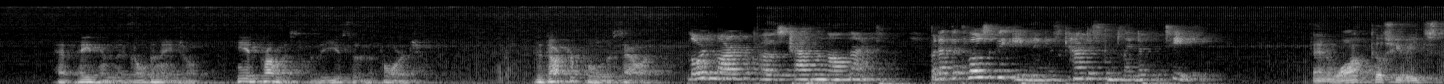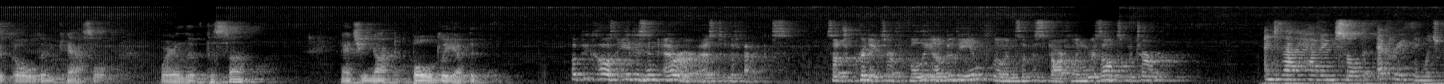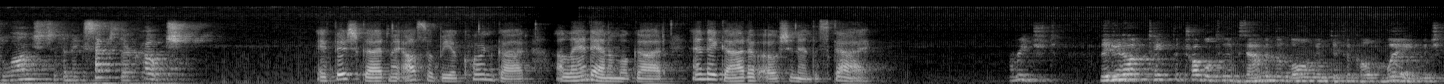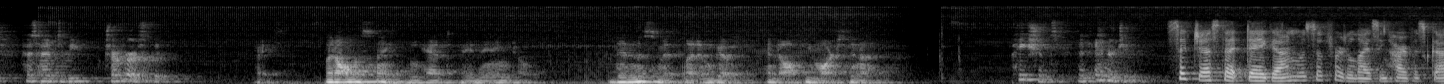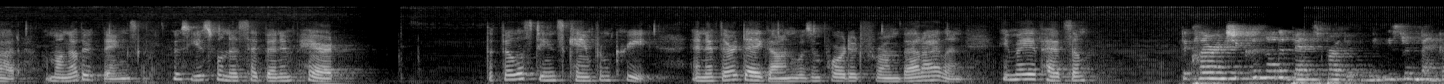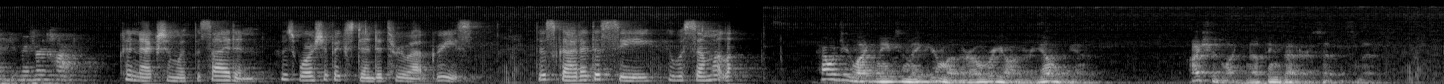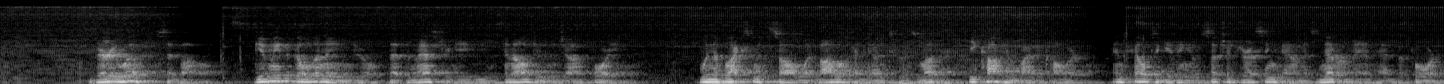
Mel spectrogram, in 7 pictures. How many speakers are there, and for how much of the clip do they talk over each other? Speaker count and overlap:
six, no overlap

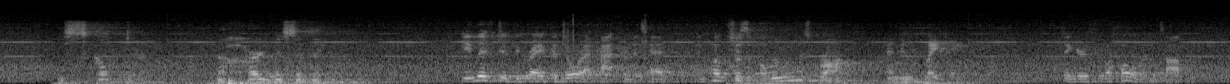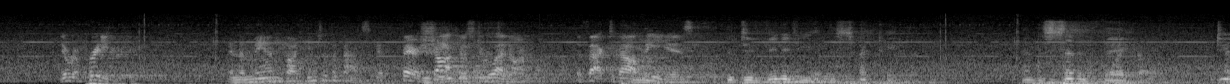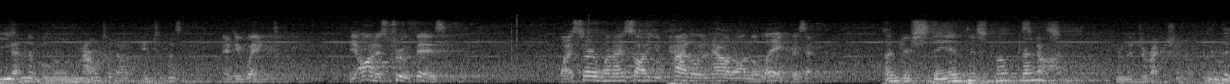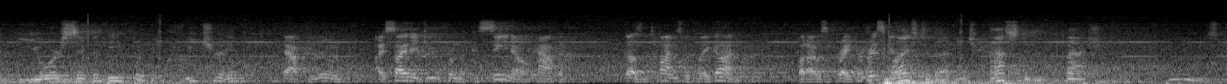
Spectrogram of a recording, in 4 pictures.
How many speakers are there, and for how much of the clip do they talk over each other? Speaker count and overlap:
three, about 11%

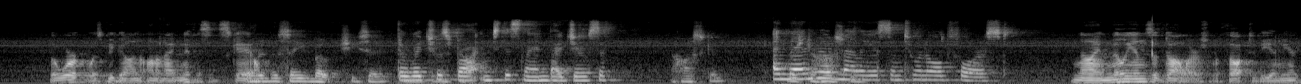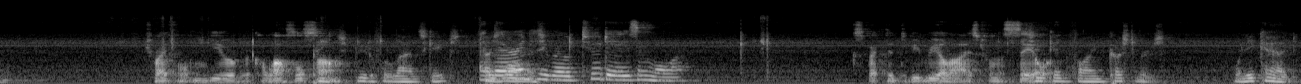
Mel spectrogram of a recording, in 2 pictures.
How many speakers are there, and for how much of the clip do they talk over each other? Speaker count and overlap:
three, about 15%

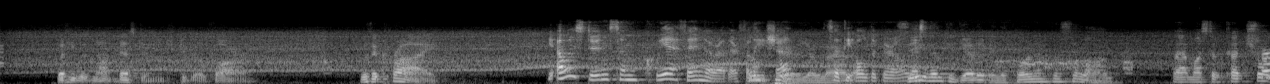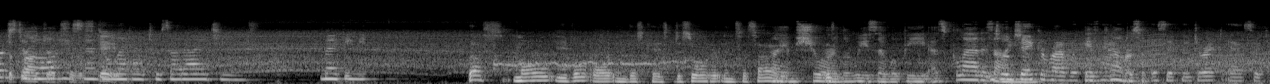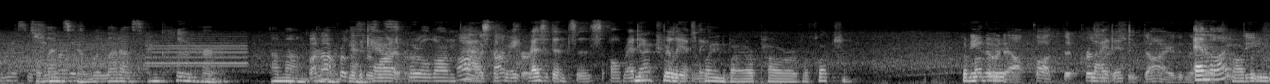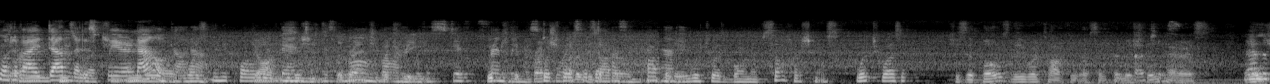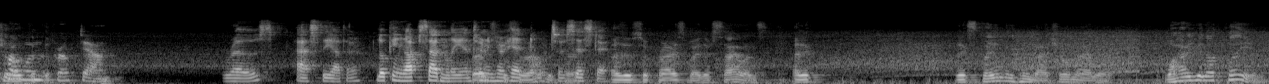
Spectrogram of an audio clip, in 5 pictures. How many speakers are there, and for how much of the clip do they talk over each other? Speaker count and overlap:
eight, about 36%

